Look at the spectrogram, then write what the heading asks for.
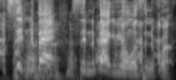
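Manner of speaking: high laughing, fast comeback; laughing retort. Real, not acted. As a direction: laugh it off, then rattle it. Laughing, defending his car.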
